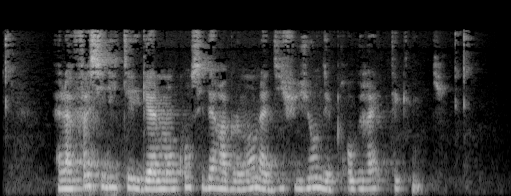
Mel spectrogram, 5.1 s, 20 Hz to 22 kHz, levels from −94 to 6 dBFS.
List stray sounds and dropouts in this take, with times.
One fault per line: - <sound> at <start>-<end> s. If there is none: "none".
none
